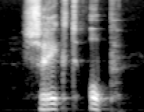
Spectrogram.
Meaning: inflection of opschrikken: 1. second/third-person singular present indicative 2. plural imperative
- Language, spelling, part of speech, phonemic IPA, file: Dutch, schrikt op, verb, /ˈsxrɪkt ˈɔp/, Nl-schrikt op.ogg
